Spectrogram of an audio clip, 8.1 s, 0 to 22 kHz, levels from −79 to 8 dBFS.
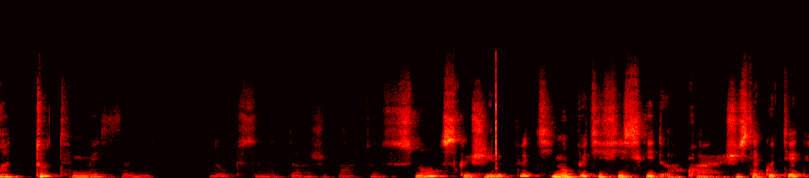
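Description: Twice in the audio the gain is moved in coarse, unsmoothed steps, around 150 per second, instead of gliding, and each jump leaves a tiny click, producing zipper noise. From 0.41 to 1.16 s the level drops by roughly 25 dB, and from 3.77 to 4.35 s it climbs back by about the same amount. Across both moves a fine buzzing tick rides on the sound.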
